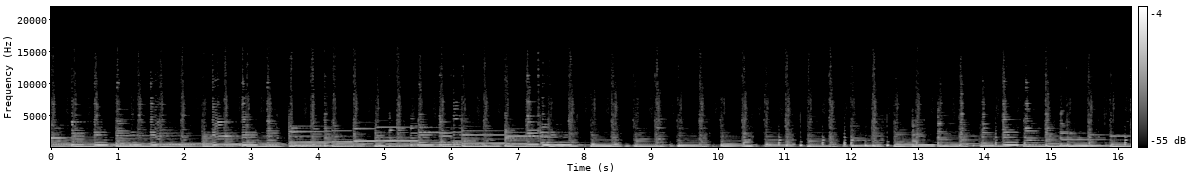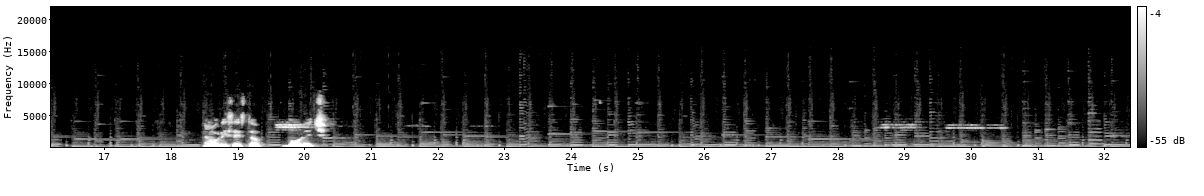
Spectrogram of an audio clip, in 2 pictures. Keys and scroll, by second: 11.6 ctrl+s, 17.7 ctrl+s, 32.1 ctrl+s.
